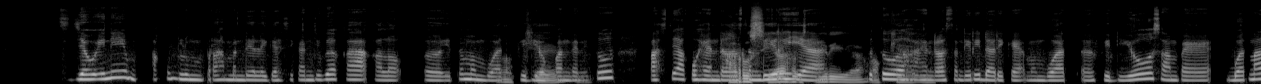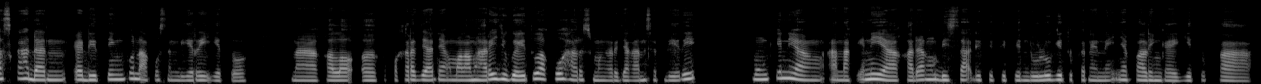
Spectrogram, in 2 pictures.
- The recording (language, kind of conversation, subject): Indonesian, advice, Bagaimana saya dapat menetapkan prioritas dengan tepat saat semua tugas terasa mendesak?
- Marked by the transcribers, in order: in English: "handle"; in English: "handle"; in English: "editing"; other background noise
